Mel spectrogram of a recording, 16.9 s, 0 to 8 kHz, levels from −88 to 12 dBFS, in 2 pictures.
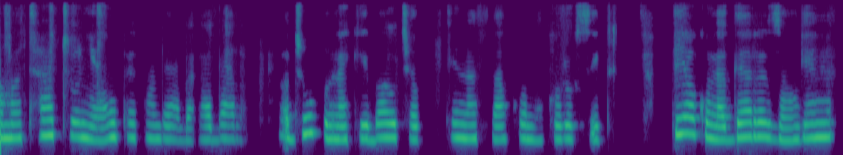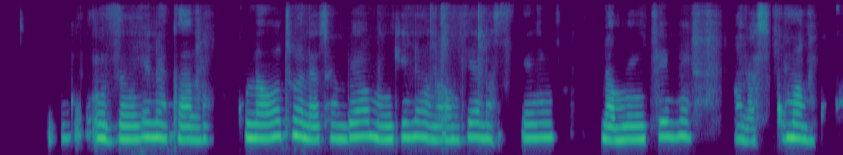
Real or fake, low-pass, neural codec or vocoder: fake; 7.2 kHz; autoencoder, 48 kHz, 32 numbers a frame, DAC-VAE, trained on Japanese speech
